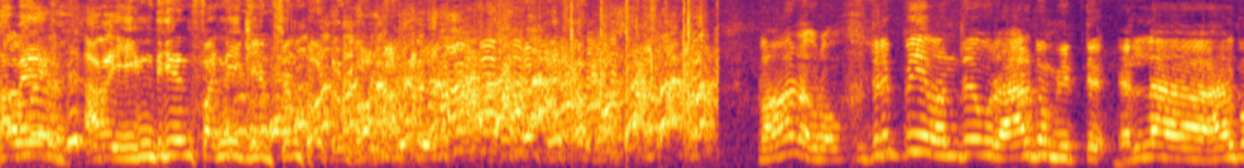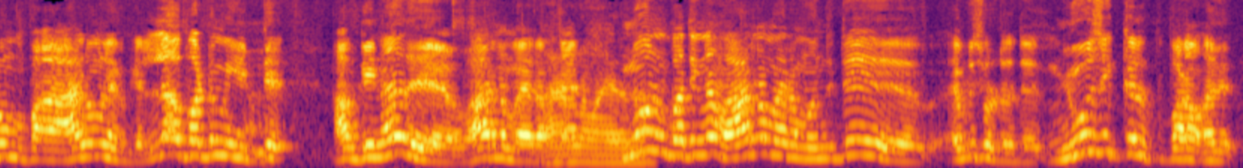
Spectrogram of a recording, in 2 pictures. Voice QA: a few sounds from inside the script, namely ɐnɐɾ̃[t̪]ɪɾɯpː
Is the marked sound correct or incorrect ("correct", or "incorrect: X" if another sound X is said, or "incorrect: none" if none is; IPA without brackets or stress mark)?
correct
